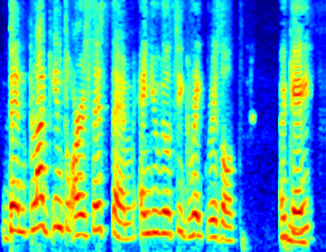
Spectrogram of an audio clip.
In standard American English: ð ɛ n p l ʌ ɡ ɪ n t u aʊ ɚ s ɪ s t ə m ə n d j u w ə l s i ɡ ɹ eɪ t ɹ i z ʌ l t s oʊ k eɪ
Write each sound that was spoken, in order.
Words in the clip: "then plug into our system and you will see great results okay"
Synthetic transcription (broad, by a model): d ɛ n p l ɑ ɡ ɪ n t u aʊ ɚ s ɪ s t ə m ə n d j u w ə l s i ɡ ɹ eɪ t ɹ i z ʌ l t oʊ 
